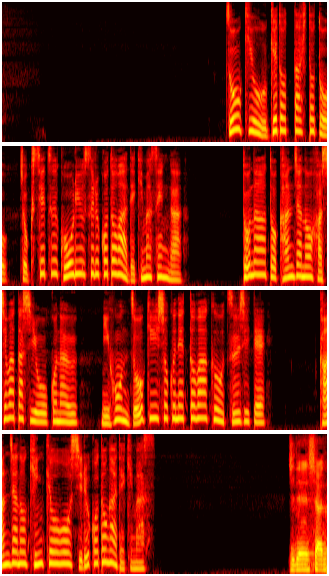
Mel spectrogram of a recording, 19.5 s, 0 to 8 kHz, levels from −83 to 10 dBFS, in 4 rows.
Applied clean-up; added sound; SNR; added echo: neural mask model Resemble Enhance denoiser.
